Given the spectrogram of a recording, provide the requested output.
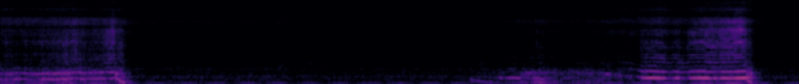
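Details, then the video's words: Zazie, a French Bulldog, snoring very discreetly. A drawn-out, nasal, whistly snore runs for about a second, then comes a long quiet gap, a softer wavering breath, and a second tonal snore with a fluttering, rippling edge near the end. "Zazie , Patate Bouledogue français qui ronfle..."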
